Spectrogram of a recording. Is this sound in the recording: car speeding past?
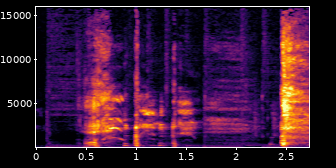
no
